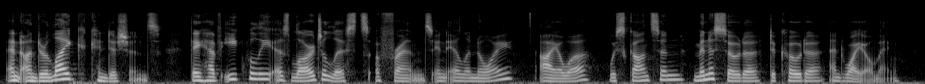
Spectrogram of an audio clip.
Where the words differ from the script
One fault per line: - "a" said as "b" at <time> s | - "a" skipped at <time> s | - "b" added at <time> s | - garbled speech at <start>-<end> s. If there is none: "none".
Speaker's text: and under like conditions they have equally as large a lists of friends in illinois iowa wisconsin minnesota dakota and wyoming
none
